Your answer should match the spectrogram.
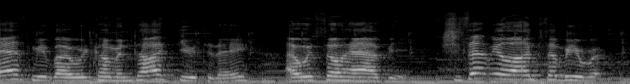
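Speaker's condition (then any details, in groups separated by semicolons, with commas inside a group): Cerebral palsy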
